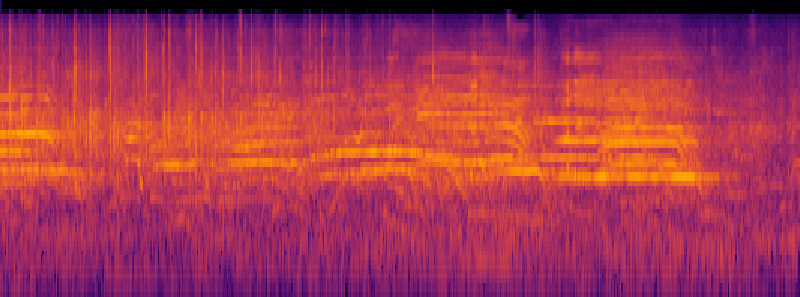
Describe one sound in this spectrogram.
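Live music plays on stage in a large hall and stops abruptly.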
